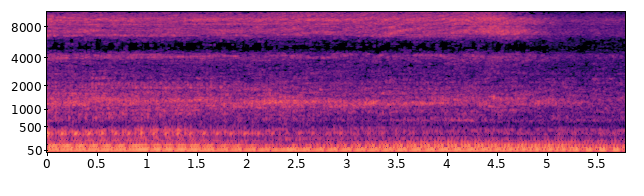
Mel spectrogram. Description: Swapped a bearing into my 5sfte engine that developed a rod knock. Seems like it’s running okay? Send it!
